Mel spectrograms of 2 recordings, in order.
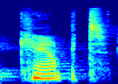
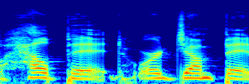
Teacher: So for this first letter, you're going to notice for the letter P, when we say camped, it's like a P and T blended together · Shown in: first take · camped. So we're not making that extra syllable at the end, right?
